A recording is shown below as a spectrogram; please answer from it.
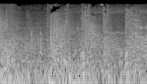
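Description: A burst of gunfire with heavy booms, dense and loud throughout, as a film-soundtrack shootout.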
